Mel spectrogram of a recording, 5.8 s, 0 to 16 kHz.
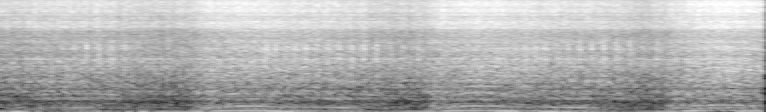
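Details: Fiesta 1.0 8V Supercharger, oil and filter changed that day: as revs drop back after accelerating, a faint irregular pinging-type knock rides over the engine note; knocking noise on deceleration, cause unknown.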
